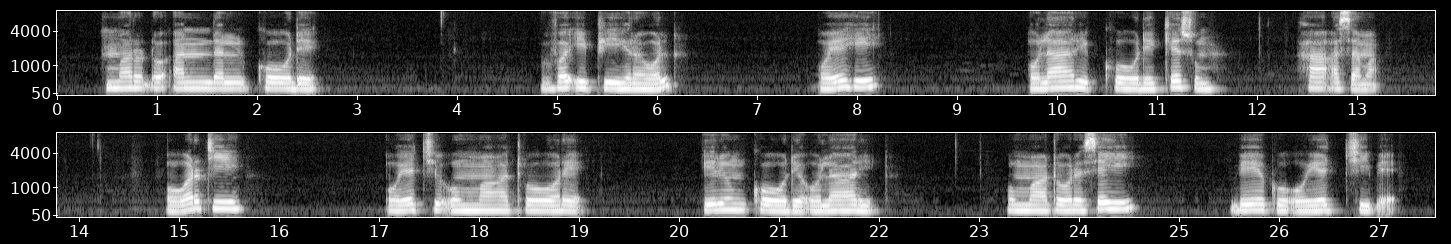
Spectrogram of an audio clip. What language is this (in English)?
Bagirmi Fulfulde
